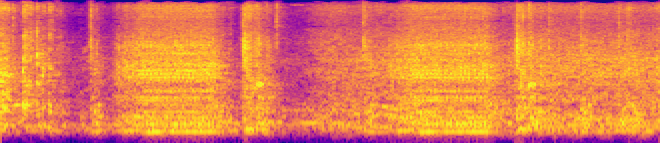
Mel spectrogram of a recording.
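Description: Rixiong electronic bartack sewing machine stitching bartacks into denim jeans: about three or four rapid stitching cycles, each roughly a second long, with short pauses between them.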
